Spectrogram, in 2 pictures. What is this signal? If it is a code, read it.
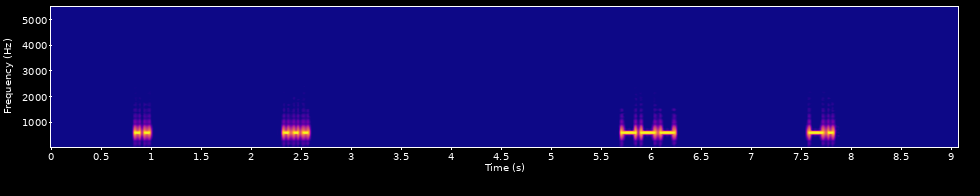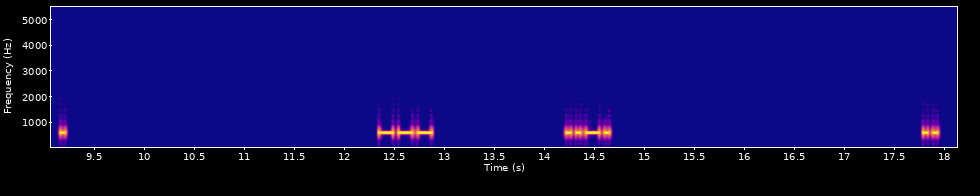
Morse code, heard as a keyed tone, about 25 wpm, spaced as for 6 wpm, 600 Hz. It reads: IS ONE OF I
